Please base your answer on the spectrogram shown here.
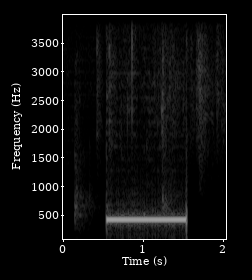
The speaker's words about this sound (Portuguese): ele não tá me atendendo. O número está ocupado.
